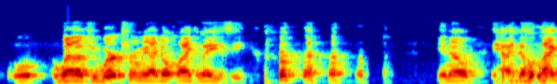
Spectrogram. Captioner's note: laughs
